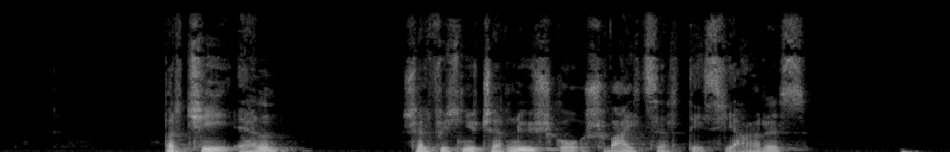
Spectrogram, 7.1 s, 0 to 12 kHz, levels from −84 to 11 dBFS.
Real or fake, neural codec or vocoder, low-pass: fake; vocoder, 44.1 kHz, 128 mel bands every 512 samples, BigVGAN v2; 10.8 kHz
